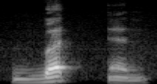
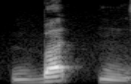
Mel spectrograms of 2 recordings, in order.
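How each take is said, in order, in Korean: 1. t는 목에서 막혔다가 비음으로 넘어가요. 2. t는 목에서 막혔다가 비음으로 넘어가요.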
